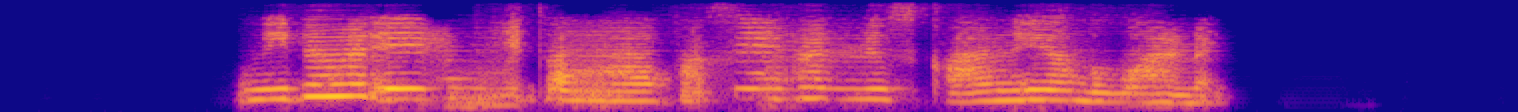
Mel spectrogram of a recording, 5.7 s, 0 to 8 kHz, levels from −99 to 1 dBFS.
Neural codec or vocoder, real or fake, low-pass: codec, 44.1 kHz, 0.9 kbps, DAC; fake; 7.2 kHz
